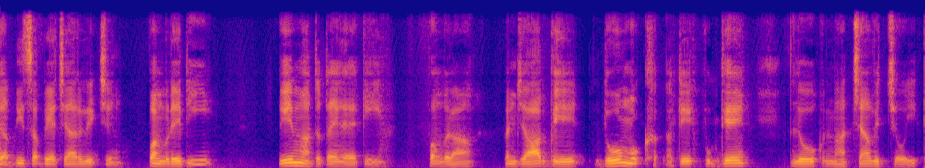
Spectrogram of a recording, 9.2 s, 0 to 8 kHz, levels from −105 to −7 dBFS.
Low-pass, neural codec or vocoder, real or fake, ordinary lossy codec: 7.2 kHz; codec, 16 kHz, 1 kbps, FunCodec, trained on Chinese and English, 50 frames a second; fake; none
